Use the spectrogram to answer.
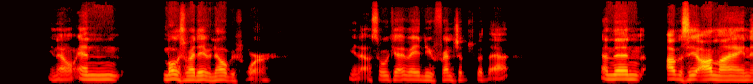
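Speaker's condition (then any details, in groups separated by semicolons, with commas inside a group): ALS; genetic form; tofersen spinal injections, walking aids, breathing equipment, speech therapy; voice still present, voice banked, attends speech therapy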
